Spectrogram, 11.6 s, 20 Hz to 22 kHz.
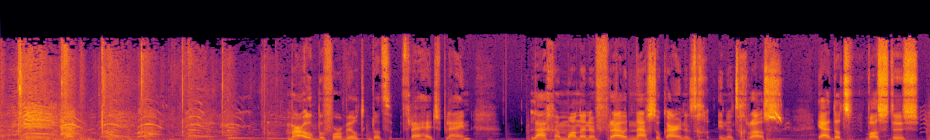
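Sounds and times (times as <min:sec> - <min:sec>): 
loud crowd of young voices chanting a slogan in unison: 0:00.0 - 0:03.1
excited shouting: 0:00.0 - 0:03.3
speech: 0:03.6 - 0:11.6.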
